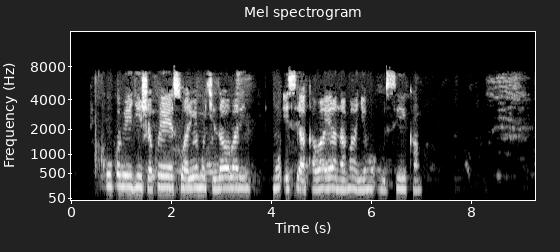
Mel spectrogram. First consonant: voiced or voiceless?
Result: voiceless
